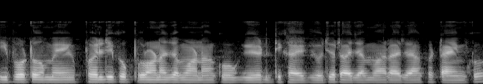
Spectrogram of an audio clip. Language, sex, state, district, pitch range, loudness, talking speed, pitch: Rajasthani, male, Rajasthan, Nagaur, 105-110 Hz, -18 LUFS, 225 wpm, 110 Hz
